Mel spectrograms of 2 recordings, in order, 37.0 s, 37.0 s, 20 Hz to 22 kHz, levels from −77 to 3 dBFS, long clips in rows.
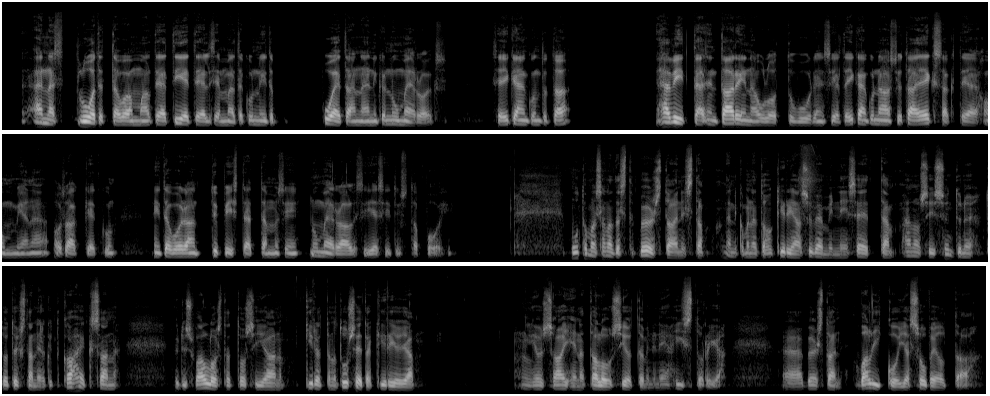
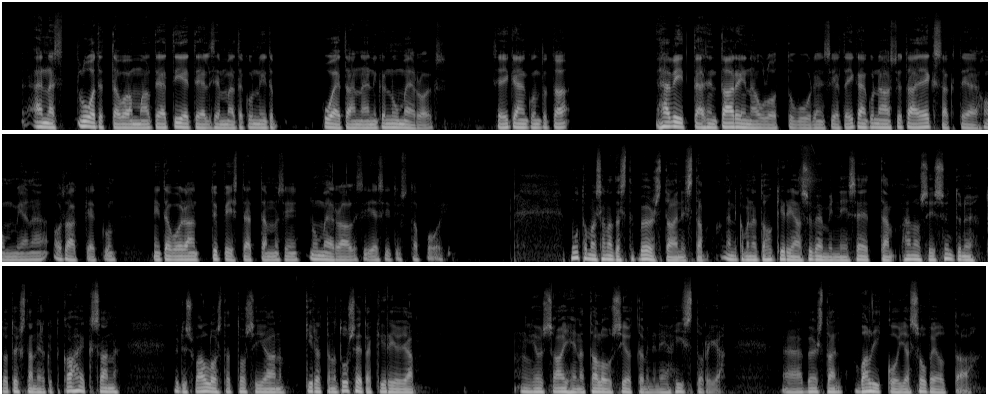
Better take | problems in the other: second | thin; very; fading below 300 Hz

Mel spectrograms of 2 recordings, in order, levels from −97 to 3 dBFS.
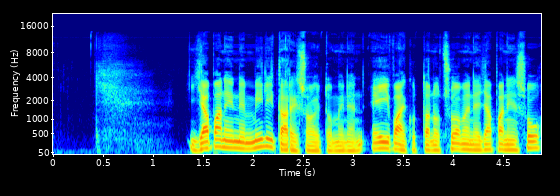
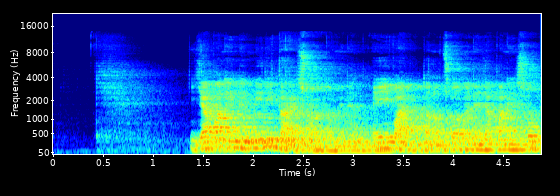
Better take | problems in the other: first | room echo; noticeable; dies away in 1.8 s // off-mic speech; somewhat distant

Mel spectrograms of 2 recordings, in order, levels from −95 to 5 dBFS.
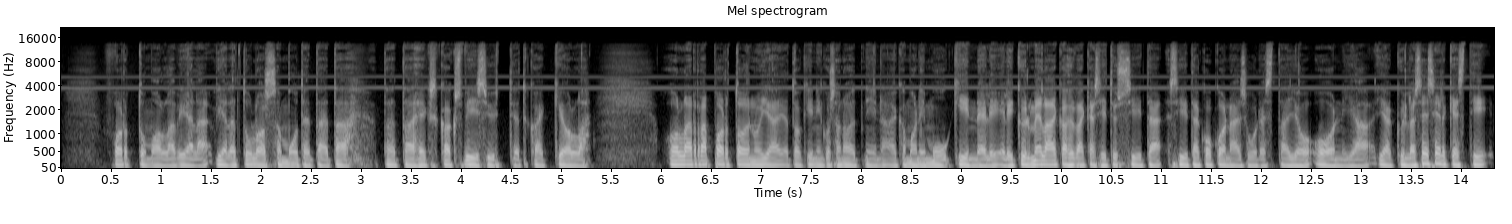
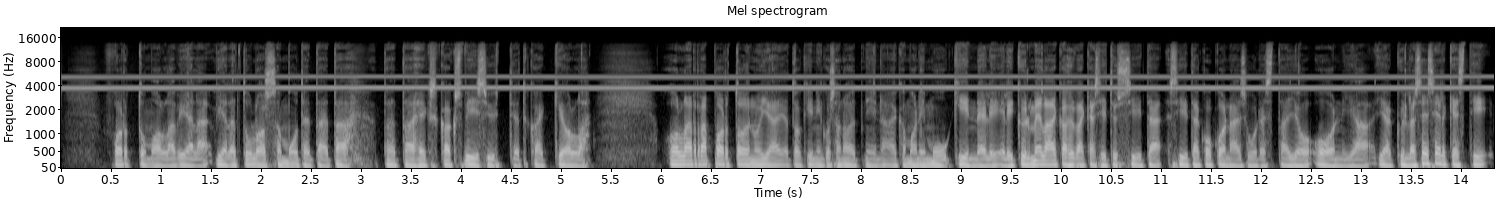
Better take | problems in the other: first | high-pitched whine; loud; throughout; 3.5 kHz, 9 dB below the speech; faint in the first

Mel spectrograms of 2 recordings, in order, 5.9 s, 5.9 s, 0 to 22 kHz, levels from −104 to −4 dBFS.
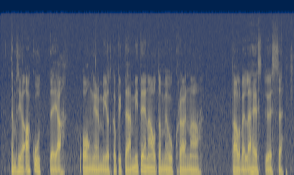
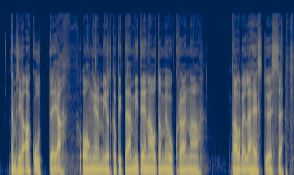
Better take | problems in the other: second | hiss; faint; throughout; 25 dB below the speech

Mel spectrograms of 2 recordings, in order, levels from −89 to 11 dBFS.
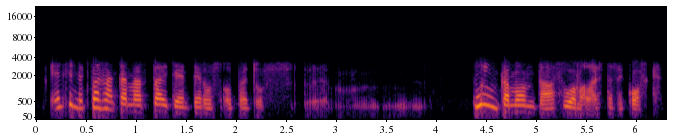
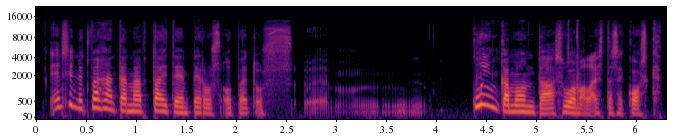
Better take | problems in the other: second | phone-call audio; poor line

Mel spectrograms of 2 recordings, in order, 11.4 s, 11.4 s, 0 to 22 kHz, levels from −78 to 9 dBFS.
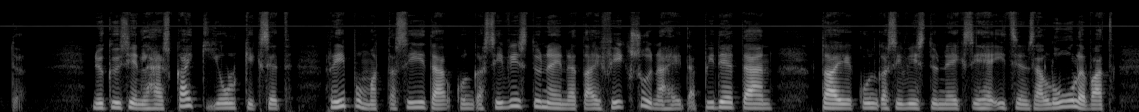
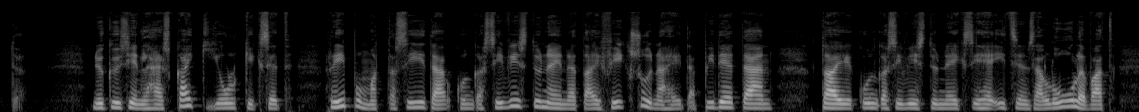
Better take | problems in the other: second | high-pitched whine; faint; throughout; 8.5 kHz, 30 dB below the speech

